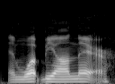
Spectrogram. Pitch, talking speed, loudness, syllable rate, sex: 120 Hz, 210 wpm, -16 LUFS, 5.1 syllables/s, male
